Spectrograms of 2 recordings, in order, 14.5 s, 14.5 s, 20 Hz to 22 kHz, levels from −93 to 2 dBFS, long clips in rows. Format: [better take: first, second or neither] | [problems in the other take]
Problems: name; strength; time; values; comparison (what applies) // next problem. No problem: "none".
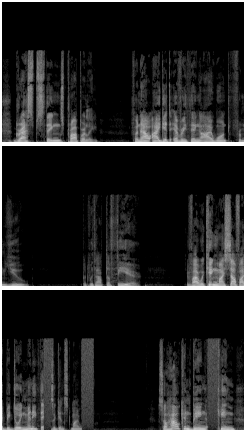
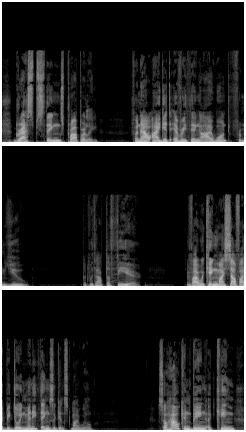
second | audio cutting out; filled with static; at 11 s and at 14 s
